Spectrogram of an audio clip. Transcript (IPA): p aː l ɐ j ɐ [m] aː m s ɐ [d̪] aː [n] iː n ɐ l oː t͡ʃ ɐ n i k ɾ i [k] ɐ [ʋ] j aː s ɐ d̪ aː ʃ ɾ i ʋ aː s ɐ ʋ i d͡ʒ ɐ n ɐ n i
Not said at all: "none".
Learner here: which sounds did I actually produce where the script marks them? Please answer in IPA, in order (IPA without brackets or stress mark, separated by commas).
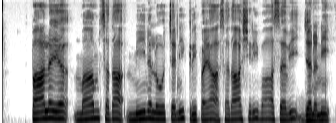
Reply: m, d̪, m, p, none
